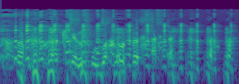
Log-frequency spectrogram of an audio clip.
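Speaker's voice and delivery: laughing through the words, high; cracking up while saying it. Real, not acted. Host cracking up over a friend's tweet, laughing.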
